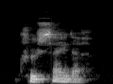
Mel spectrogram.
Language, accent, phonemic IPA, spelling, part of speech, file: English, Southern England, /kɹuːˈseɪdə/, crusader, noun, LL-Q1860 (eng)-crusader.wav
- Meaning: 1. A fighter or participant in the medieval Crusades 2. A person engaged in a crusade 3. An American, especially a soldier or leader who wages war against Islamist militants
